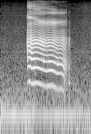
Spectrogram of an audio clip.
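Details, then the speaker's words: Infant boy doing tummy time and standing practice, getting frustrated, gives a single brief, high, clear cry or squeal lasting under a second. "Where are you going, huh? Don't get frustrated. There you go."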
